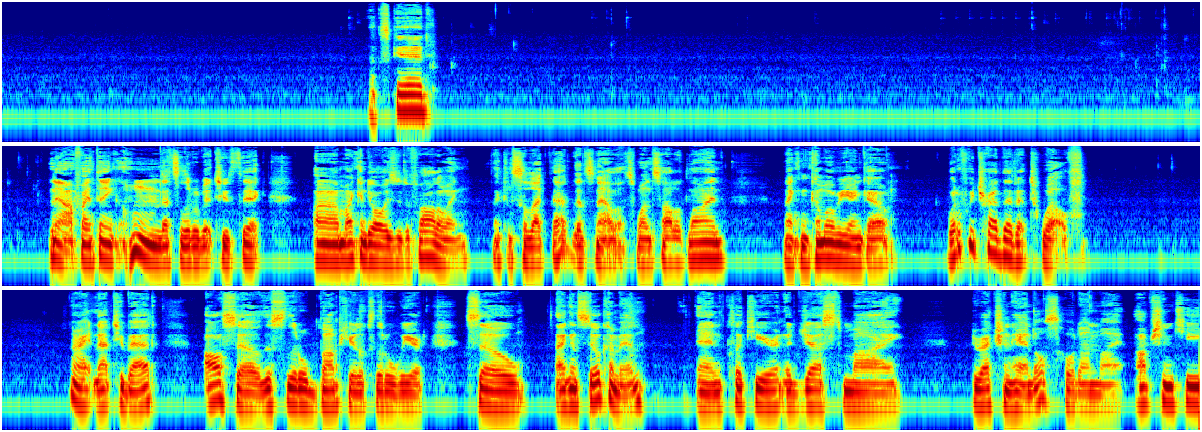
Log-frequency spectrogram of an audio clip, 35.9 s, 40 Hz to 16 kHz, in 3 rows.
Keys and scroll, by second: 21.9 1, 23.5 Home.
